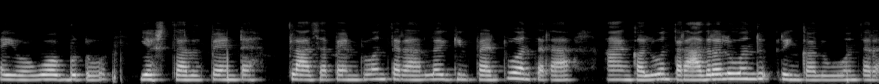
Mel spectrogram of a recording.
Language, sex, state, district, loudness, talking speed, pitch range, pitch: Kannada, female, Karnataka, Chamarajanagar, -18 LUFS, 110 wpm, 210-230 Hz, 220 Hz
